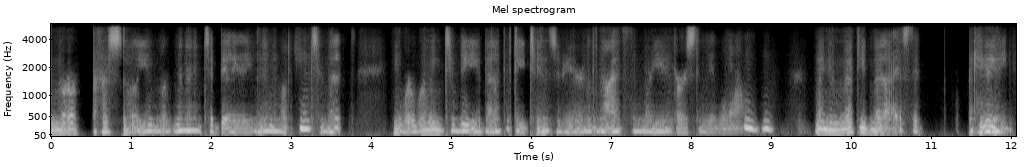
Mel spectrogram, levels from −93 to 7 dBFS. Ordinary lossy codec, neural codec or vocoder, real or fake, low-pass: AAC, 48 kbps; codec, 16 kHz, 0.5 kbps, FreqCodec, smaller model; fake; 5.4 kHz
